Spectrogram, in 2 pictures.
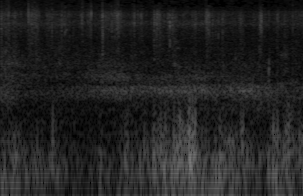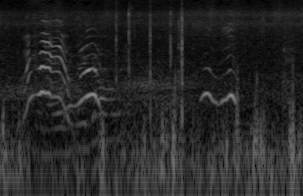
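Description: A horse whinnying: a wavering, high call about three seconds in, then a shorter one about five seconds in, over a low rumble.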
